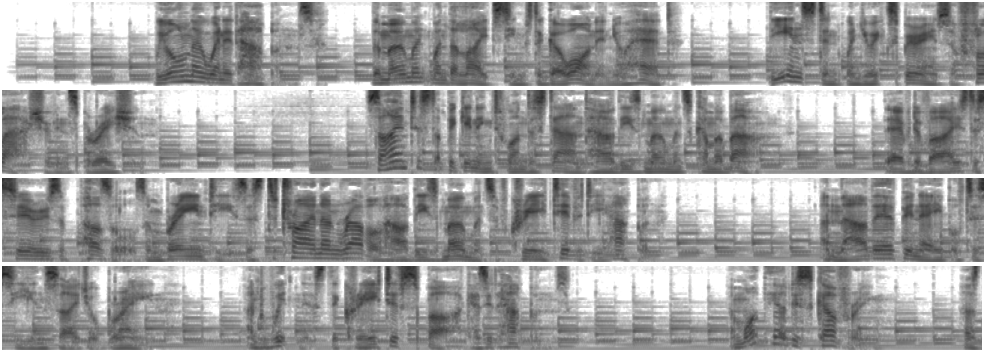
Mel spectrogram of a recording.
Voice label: NARRATIVE, English neutral, Direct, Informative, Thoughtful, Classic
